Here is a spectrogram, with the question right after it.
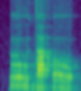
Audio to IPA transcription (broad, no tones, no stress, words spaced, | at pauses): ludaho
